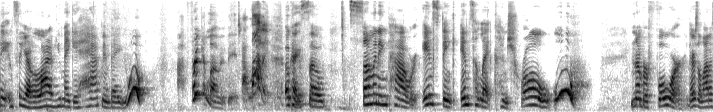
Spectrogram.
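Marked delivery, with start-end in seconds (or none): 2.5-5.4 high, loud squeal of delight; thrilled high whoop; excited. Real, not acted. Excited reaction to card. 11.1-11.5 high loud delighted ooh; thrilled coo; excited ooh. Real, not acted. Excited reaction to card.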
